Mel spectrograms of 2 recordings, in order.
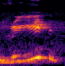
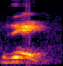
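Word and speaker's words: read: loose, lost, lost, जैसे रीड है ना, रीड के बाद देखो स्पेलिंग सेम है, लेकिन रीड, रेड, रेड, इसको रेड रेड पढ़ते हैं ना, रीड रीड रीड नहीं पढ़ते हैं ना, यू ऑल नो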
